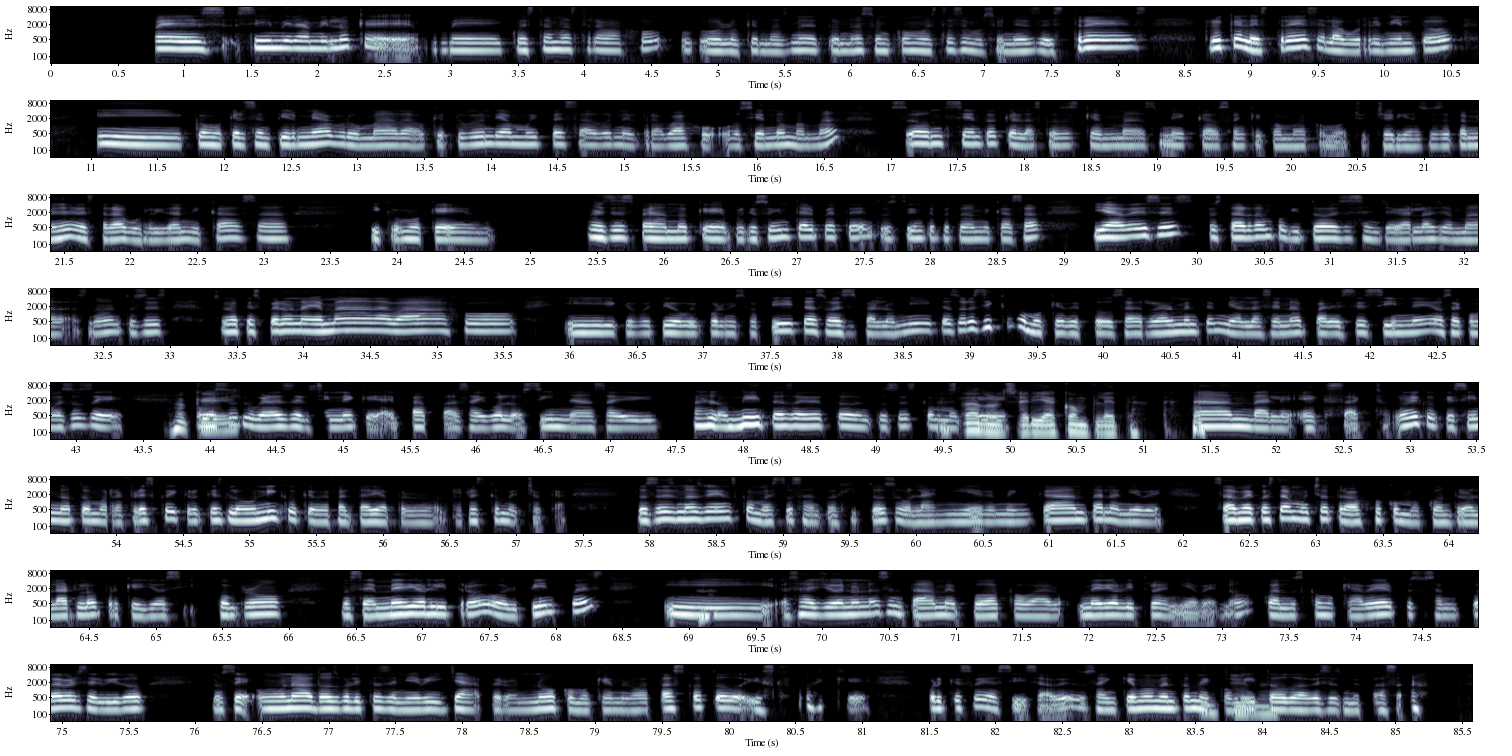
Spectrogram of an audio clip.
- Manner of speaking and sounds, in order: chuckle; laughing while speaking: "palomitas"; chuckle; laughing while speaking: "y es como de"; other background noise
- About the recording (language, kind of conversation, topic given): Spanish, advice, ¿Cómo puedo controlar mis antojos y el hambre emocional?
